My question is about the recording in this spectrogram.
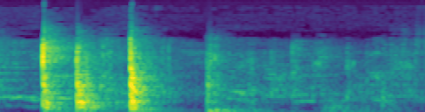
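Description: Three quick knocks close together in the first second, the last the sharpest, followed by fainter scattered sounds.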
